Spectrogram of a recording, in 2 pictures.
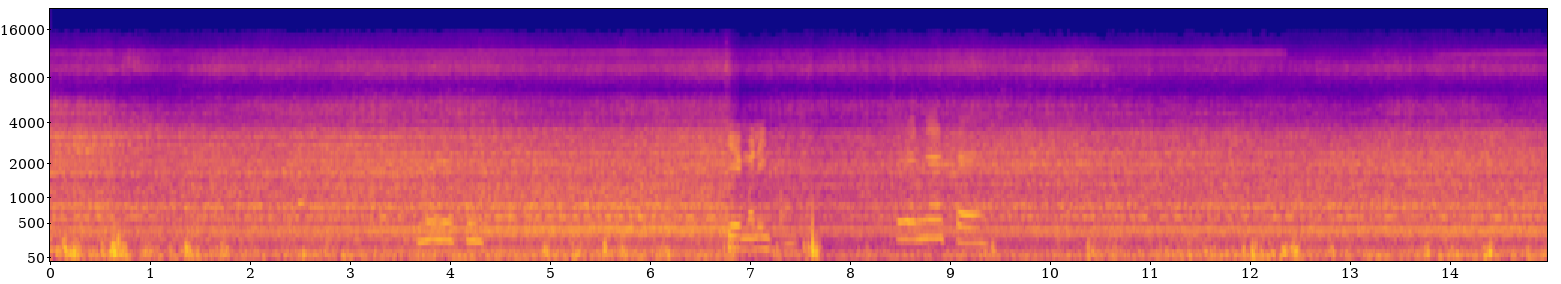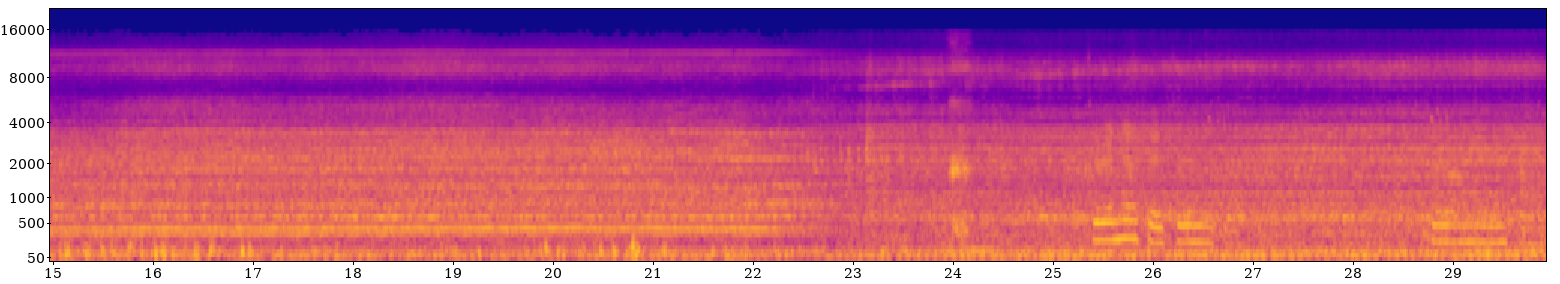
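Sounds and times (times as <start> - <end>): combine harvester drone: 0.0 - 29.9.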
